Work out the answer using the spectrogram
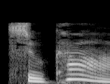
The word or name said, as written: sukkah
